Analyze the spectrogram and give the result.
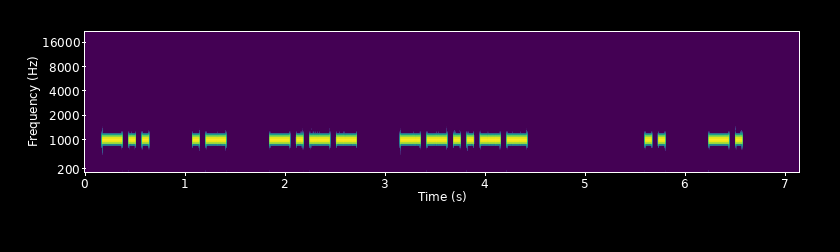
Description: Morse code, heard as a keyed tone, about 18 wpm, spaced as for 12 wpm, 1000 Hz. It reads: DAY, IN
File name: qotdfiles / 12wpm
